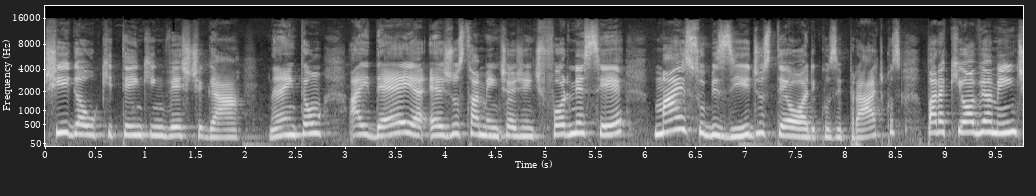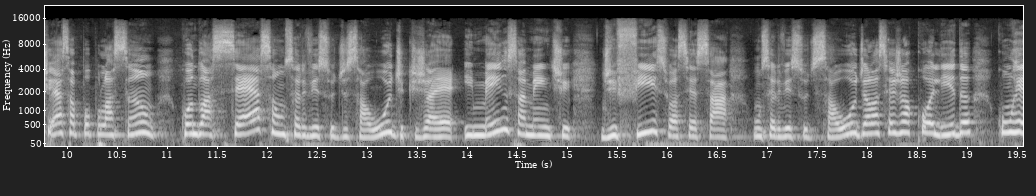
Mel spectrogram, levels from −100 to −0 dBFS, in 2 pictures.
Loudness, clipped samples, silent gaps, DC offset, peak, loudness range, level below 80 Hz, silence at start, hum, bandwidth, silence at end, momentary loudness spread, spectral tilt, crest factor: -14 LUFS; under 0.1%; none; under 0.1%; 0 dBFS; 2 LU; -44 dBFS; 0 s; none; 16 kHz; 0 s; 6 LU; -2.5 dB/octave; 14 dB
